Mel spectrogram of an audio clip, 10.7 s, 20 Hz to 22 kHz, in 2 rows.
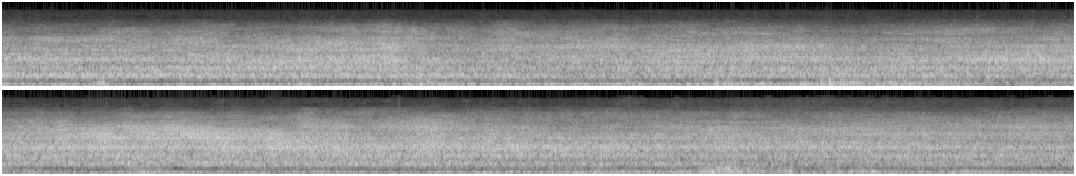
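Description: C17 steam locomotive and DH45 diesel-hydraulic locomotive hauling a passenger train at a distance: a steady engine drone that swells a little about six seconds in.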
